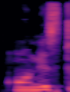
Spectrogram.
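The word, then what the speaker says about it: honest: तरह कर रहे हैं जब हम ऑनेस्ट बोल तो उसमें एच साइलेंट है और आवाज क्या आ रही है ओ की आवाज आ रही है ऑनेस्ट आ से अह के बीच में तो इसीलिए हम यहां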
